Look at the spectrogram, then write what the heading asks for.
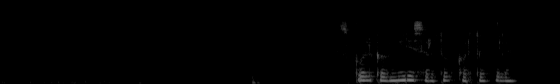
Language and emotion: Russian, neutral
